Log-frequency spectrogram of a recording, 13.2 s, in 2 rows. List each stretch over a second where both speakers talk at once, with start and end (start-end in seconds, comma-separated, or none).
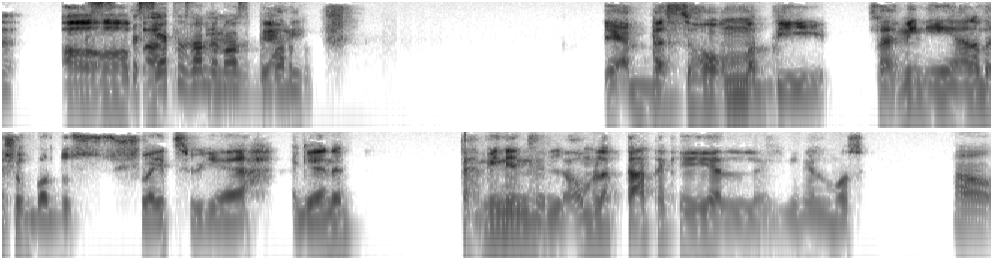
0.5-2.0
